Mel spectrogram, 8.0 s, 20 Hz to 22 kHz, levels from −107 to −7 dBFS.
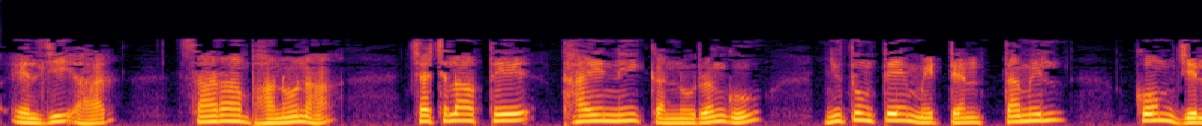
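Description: Throughout the 8-second speech recording, nothing is heard above 6 kHz, and the remaining band has a watery, swirling texture with plainly audible MP3 compression damage. The likely cause is an encoder starved of bits, which fits a rate around 24 kbps. It cut the treble at a fixed point and dropped weak frequency lines that flicker on and off between frames. Unlike a simple low-pass filter, this also makes sibilants chirp metallically and blurs consonant onsets.

At 3.74 s and again at 6.32 s, a brief hiss runs just ahead of a sharp attack, spreading over about 16 ms and 19 ms. This is pre-echo. The transform block containing the attack spread its quantisation noise across its whole length, so noise sized for the loud onset leaked into the quiet moment before it. What separates it from the general swirl is its timing: the hiss arrives before the attack rather than after, and the onset itself sounds softened.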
